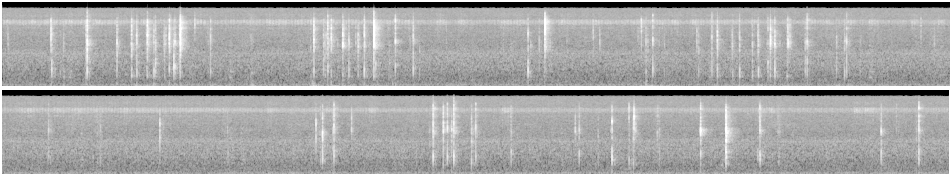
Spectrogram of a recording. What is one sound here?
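Short game sound effects chime and pop in quick bursts as coins are collected.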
